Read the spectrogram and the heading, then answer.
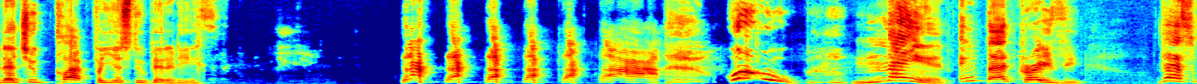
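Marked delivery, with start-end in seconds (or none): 3.3-4.5 staccato belly laugh trailing off; real, amused cackle at someone's stupidity; real laughter. Real, not acted. 6.1-6.7 real high whoop after laughing. Real, not acted. Exclaims after laughing hard.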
